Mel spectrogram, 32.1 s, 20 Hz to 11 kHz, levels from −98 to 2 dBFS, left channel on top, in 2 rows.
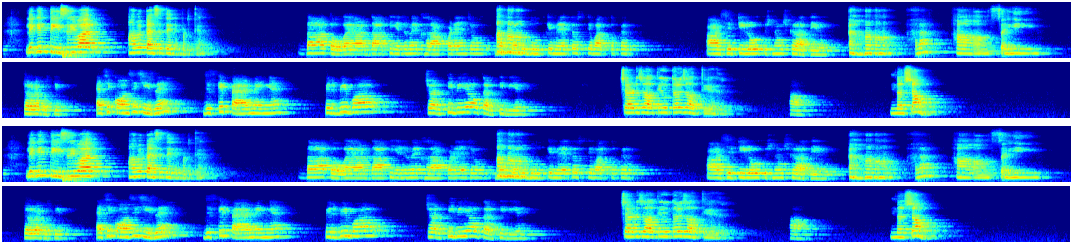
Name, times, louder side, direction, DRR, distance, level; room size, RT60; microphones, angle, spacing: voice 1, 0.3-1.4 1.9-3.0 7.4-7.9 12.7-13.3 13.6-13.8 14.3-15.6 25.3-26.8 29.4-29.9, left 1 dB, 65° left, 3 dB, 1.2 m, -31 dB
voice 2, 4.6-9.0 9.3-9.4 10.6-12.4 13.7-13.9 16.4-16.9 17.4-18.6 19.0-20.2 20.9-21.7 22.4-23.9 27.8-28.1, left 2 dB, 85° left, 2 dB, 0.7 m, -33 dB
6.1 x 4.4 x 4.4 m, 0.81 s
head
